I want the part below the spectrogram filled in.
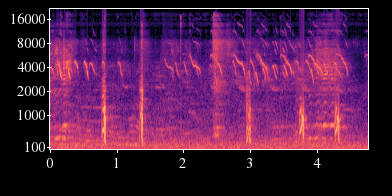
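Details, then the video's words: Chorus of baby chicks giving rapid, high, falling peeps. Six brief, punchy lower clucks are spaced unevenly through the stretch. "Baby Chick Chirping Sounds"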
